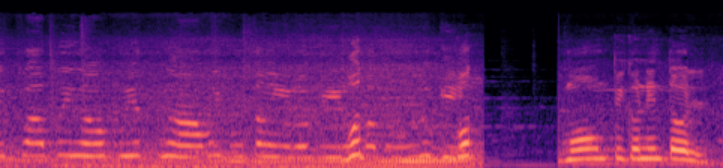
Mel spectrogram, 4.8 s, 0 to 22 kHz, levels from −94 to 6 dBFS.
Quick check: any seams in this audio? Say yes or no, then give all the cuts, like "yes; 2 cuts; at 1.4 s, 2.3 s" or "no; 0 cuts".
yes; 1 cut; at 3.2 s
